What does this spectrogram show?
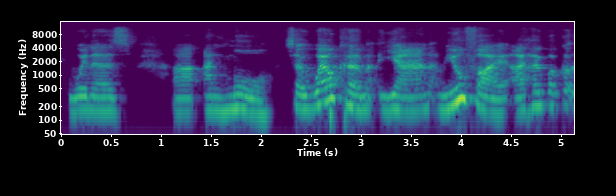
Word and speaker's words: Jan Mühlfeit: So welcome, Jan Mühlfeit. I hope I've got the surname right again. That's okay. Yeah, it's a very, tough to pronounce it. Jan Mühlfeit is the right, Jan, but it's a German name, I struggle.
